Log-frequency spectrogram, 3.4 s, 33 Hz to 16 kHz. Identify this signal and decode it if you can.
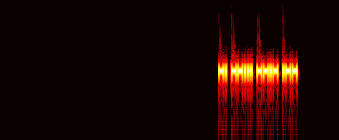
Morse code, heard as a keyed tone, about 68 wpm, 700 Hz. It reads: N7QW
